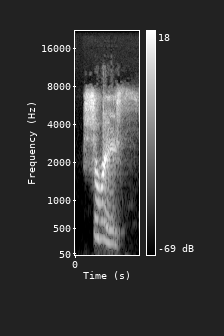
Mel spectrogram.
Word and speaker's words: Charisse: do you say your name can you use Cherise Cherise Oh bingo okay I had actually requested your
